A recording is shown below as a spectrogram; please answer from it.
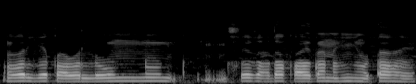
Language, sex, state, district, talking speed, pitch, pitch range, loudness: Hindi, male, Uttar Pradesh, Muzaffarnagar, 115 wpm, 150 Hz, 145-155 Hz, -28 LUFS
